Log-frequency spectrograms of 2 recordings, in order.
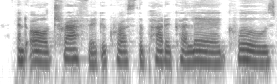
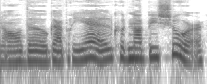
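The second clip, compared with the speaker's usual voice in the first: plain reading voice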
